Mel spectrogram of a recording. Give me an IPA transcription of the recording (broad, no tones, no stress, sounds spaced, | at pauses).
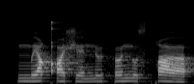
m e qʼ ɵ ʃ e n ʉ h ɵ n u s q ɐ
